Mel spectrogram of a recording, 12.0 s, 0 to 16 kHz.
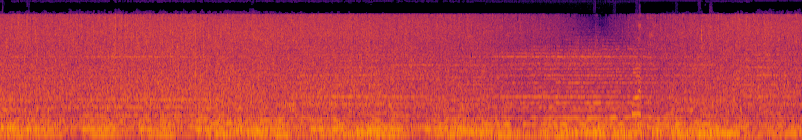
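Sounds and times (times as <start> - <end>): held low music notes: 0.0 - 12.0.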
